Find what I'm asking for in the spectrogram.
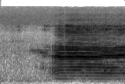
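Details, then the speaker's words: Old Heil gas furnace, started after the fan door was refitted: loud steady high squeal from the exhaust draft inducer motor, not the blower. "Hear it squealing? That's not the blower. That's the inducer."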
